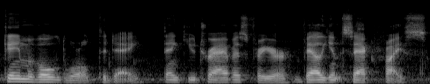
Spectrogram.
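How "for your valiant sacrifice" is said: ordinary talk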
